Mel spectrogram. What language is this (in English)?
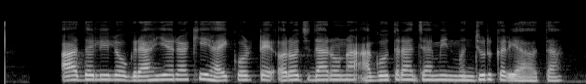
Gujarati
